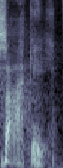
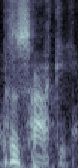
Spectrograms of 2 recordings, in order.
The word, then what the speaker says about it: Psaki: I know it's Psaki. I call it Psaki. P is silent, not for me.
